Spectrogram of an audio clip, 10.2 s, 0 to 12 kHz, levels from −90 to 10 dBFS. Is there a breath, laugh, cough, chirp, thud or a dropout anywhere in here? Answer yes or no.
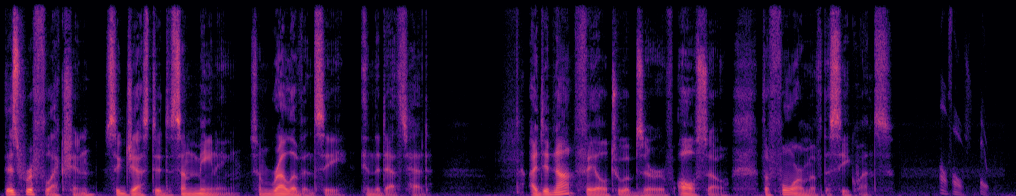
yes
